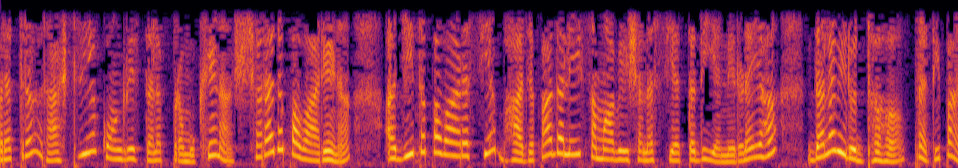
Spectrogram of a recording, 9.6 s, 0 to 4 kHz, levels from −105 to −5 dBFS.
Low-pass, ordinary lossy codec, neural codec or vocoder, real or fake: 3.6 kHz; none; none; real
